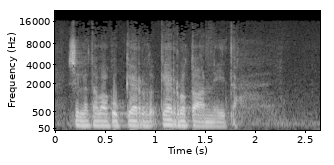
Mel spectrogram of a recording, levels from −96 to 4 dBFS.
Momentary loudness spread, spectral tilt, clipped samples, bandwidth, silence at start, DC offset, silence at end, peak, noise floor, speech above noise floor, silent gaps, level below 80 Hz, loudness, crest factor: 14 LU; -5 dB/octave; under 0.1%; 16.5 kHz; 0 s; under 0.1%; 0.35 s; -6 dBFS; -42 dBFS; 24 dB; none; -50 dBFS; -18 LUFS; 14 dB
